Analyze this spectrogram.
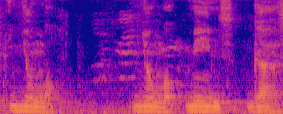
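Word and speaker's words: Nyongmo: We say Nyongo. Nyongo means God. Spell it.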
